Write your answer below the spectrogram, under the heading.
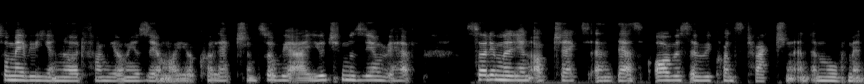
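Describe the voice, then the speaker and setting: A woman with a German accent, at a fairly quick pace. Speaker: museum collection manager. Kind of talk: conference presentation. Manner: halting.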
